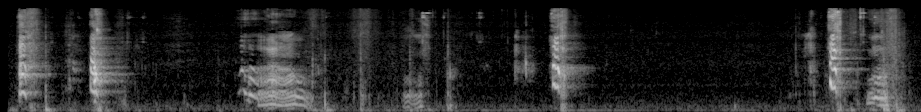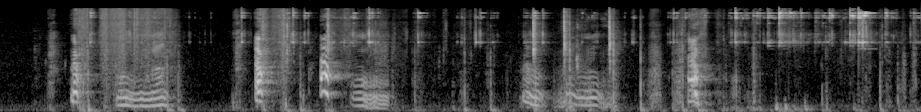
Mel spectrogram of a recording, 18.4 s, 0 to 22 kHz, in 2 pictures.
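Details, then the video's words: Young Pocket Beagle giving her first barks indoors: short sharp yaps mixed with wavering growly, whining calls in irregular bursts over eighteen seconds, with some clatter and background noise late on. "1st bark"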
